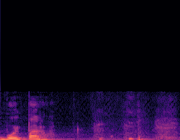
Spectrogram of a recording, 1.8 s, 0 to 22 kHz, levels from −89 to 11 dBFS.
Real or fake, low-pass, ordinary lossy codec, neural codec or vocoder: fake; none; none; codec, 16 kHz, 16 kbps, FunCodec, trained on Chinese and English, 50 frames a second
